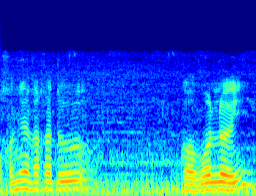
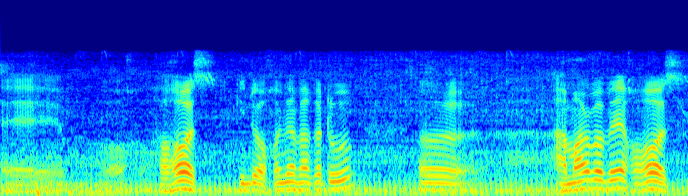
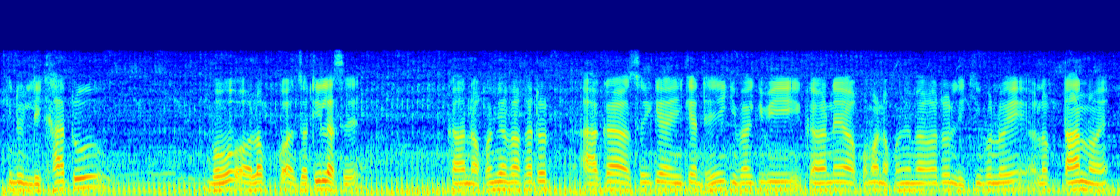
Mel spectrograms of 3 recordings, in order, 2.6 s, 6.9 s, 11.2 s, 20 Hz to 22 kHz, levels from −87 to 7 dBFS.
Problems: constant background noise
